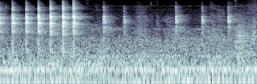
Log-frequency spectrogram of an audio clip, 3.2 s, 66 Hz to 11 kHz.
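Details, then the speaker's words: 1971 Triumph T120, engine off, valve clearance freshly set with feeler gauge: six crisp evenly spaced metallic clicks then fainter ones as rockers are moved by hand; normal rocker click, clearance correct. "So I'm going to take these out, and let's listen to the clicks."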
